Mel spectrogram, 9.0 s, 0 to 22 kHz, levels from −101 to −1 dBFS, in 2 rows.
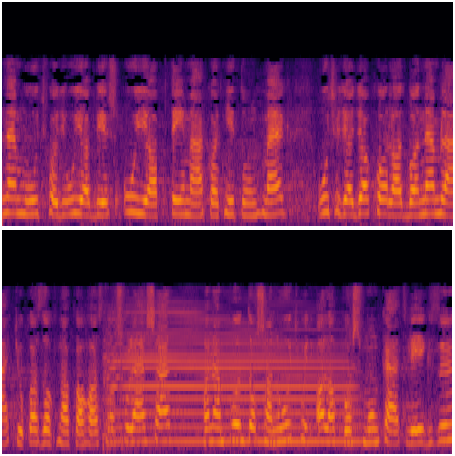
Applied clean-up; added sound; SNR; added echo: none; Bowed string instrument; 7 dB; none.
